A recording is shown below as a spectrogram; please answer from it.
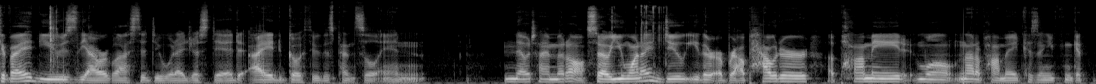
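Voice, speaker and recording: Tipsy, rambling man with a lowish voice. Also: normal speed, slight background noise. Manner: rambling, self-correcting, loses train of thought. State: tipsy from wine. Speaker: makeup reviewer. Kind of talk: casual makeup tutorial.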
